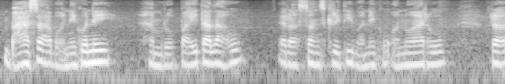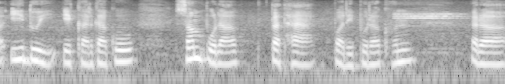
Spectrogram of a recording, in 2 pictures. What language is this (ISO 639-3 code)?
nep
